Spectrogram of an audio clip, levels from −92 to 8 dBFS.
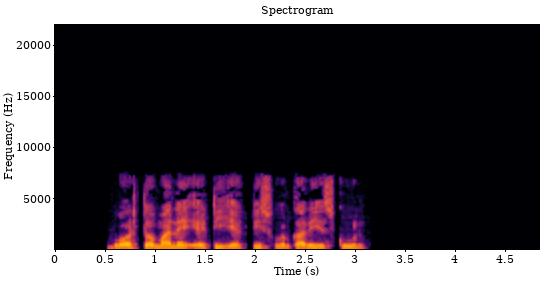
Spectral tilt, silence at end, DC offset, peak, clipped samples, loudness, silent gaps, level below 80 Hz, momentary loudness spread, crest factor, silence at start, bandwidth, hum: -6 dB/octave; 1.75 s; under 0.1%; -2 dBFS; under 0.1%; -17 LUFS; 1.92-1.96 s; -62 dBFS; 8 LU; 16 dB; 0.5 s; 7.6 kHz; none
